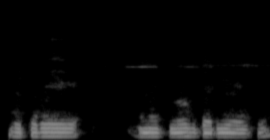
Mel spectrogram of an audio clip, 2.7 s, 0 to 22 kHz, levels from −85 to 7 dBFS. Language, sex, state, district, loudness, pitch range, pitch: Bengali, male, West Bengal, Malda, -39 LUFS, 110-115 Hz, 110 Hz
